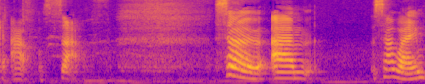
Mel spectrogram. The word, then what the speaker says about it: Samhain: want to check it out yourself so um salwain pronounce satin celebrated as a couch festival halfway between the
